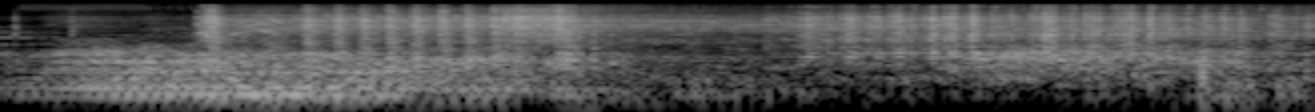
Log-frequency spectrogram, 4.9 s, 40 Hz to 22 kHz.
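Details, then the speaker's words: 1999 Pontiac Montana van, no-start fixed by fuel pump replacement, good fuel pressure: quick rhythmic cranking, then catches and settles into a smooth, even idle with no misses or leaks. "There we have it. Up and running. No leaks."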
